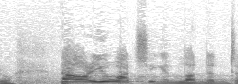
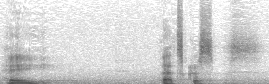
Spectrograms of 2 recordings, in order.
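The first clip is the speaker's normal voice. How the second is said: ordinary delivery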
